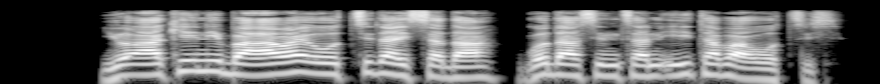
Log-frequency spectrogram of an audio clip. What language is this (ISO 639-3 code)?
gof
